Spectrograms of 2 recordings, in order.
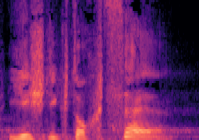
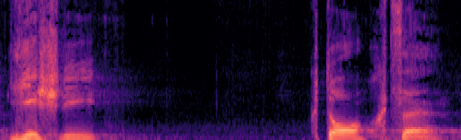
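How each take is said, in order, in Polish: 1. Słowo "chce" jest mocno zaakcentowane. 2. Słowo "chce" nie ma specjalnego akcentu.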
